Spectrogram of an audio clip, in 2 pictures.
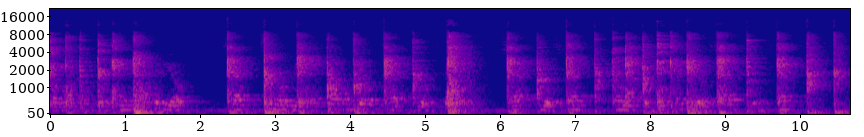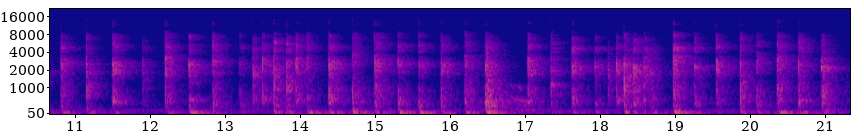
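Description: Tap shoes striking a wooden studio floor in a Shim Sham tap routine: rapid, rhythmic metal taps in phrases, with a short pause about two seconds in.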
